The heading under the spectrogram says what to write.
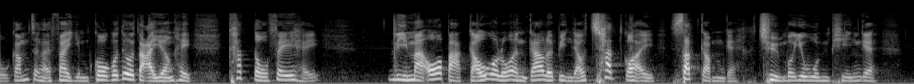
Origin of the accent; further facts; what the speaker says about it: Chaozhou, Guangdong, China; 我哋潮州人嚟嘅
